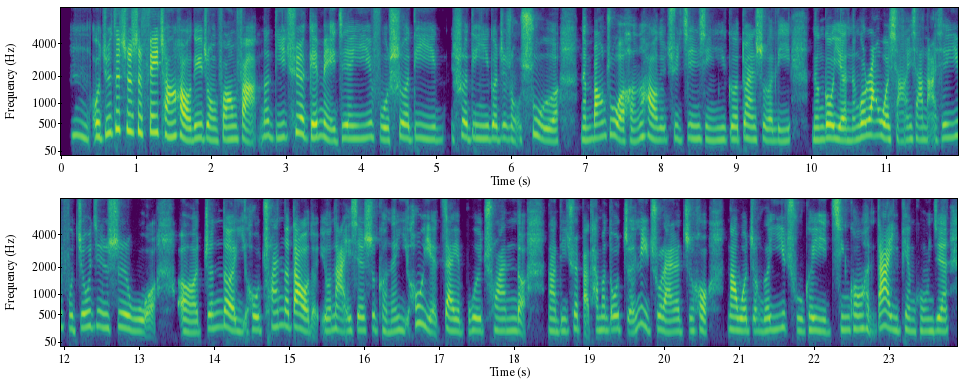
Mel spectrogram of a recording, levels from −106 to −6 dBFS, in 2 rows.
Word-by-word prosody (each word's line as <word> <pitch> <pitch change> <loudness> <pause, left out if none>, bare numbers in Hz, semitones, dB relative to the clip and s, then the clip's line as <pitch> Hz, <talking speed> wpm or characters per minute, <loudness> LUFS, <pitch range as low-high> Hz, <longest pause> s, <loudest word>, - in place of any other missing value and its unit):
嗯， 275 -5 -8
我 265 - +4
觉 315 +4 -1
得 395 - +7
这 375 -2 +7
是 340 -1 +4
非 335 +2 +10
常 290 -6 +5
好 245 -7 +8
的 230 - +1
一 245 - +3
种 225 -4 -1
方 220 +2 +2
法， 225 - +4
那 275 +2 -4
的 250 0 -6
确 315 +3 +4
给 250 -3 +5
每 235 -8 -1
件 230 +4 -1
衣 245 +2 -5
服， 220 -4 -3
设 250 +3 +2
地 220 -2 -8
设 255 +3 -1
定 235 0 -6
一 - - -3
个 235 0 -1
这 235 +2 -5
种 220 -1 -9
数 260 +2 +1
额， 190 -2 -1 0.3
能 215 0 -4
帮 245 +3 +3
助 295 0 -6
我 200 - +4
很 200 +6 -5
好 225 - +3
地 210 0 -8
去 235 +2 -3
进 230 +2 -4
行 210 -2 -5
一 215 - -7
个 220 0 -2
断 225 -1 0
舍 215 -2 0
离， 195 +1 -9 0.2
能 215 0 -5
够 240 +1 +5
也 215 -3 +3
能 200 +2 -8
够 255 - +4
让 280 0 +5
我 245 - +4
想 215 -2 0
一 220 - -7
想 215 -2 -2
哪 215 - -4
些 240 +3 -5
衣 260 +2 -7
服， 260 -3 -8
究 260 +5 -2
竟 275 -2 -7
是 255 +1 +1
我， 205 -4 -4 0.3
呃， 185 -2 0
真 255 +7 -5
的 275 -6 +3
以 200 -1 -11
后 230 -1 -2
穿 275 +5 -3
得 285 - 0
到 255 -6 +6
的， - - -11
有 215 0 -6
哪 235 - +1
一 210 - -6
些 225 +1 -1
是 225 +3 +1
可 215 -2 -11
能 200 +3 -9
以 - - -12
后 340 +2 -4
也 210 -10 -4
再 - - +1
也 205 - -3
不 195 +2 -17
会 220 -1 -1
穿 215 0 -4
的。 200 -2 -3 0.3
那 210 -1 -2
的 205 +1 -10
确 250 +4 -4
把 - - -4
它 - - -7
们 230 0 -7
都 240 +2 -3
整 190 -5 -4
理 320 -4 -1
出 235 +1 -3
来 195 -2 +1
了 205 - -4
之 210 +1 -3
后， 215 -2 -2 0.3
那 235 -2 +4
我 215 -1 0
整 210 -1 -7
个 215 +2 -3
衣 235 +4 -7
橱 220 -5 -5
可 225 +2 -3
以 210 -2 -4
清 230 +3 +1
空 245 +2 -3
很 240 - -9
大 295 - +7
一 230 -3 -6
片 215 -1 -9
空 210 0 -10
间。 210 -1 0
230 Hz, 300 characters per minute, -23 LUFS, 210-255 Hz, 0.3 s, 非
